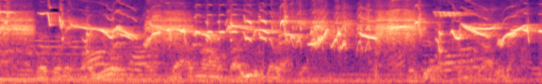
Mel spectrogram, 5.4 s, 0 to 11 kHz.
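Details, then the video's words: Caged Oriental magpie-robin singing at a bird contest on Thursday, 8 October 2020: a dense, fast run of varied whistles, sweeps and chattering notes, with low background murmur and faint voices. "Kacer Bagong Ngunci Mulai Semi"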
